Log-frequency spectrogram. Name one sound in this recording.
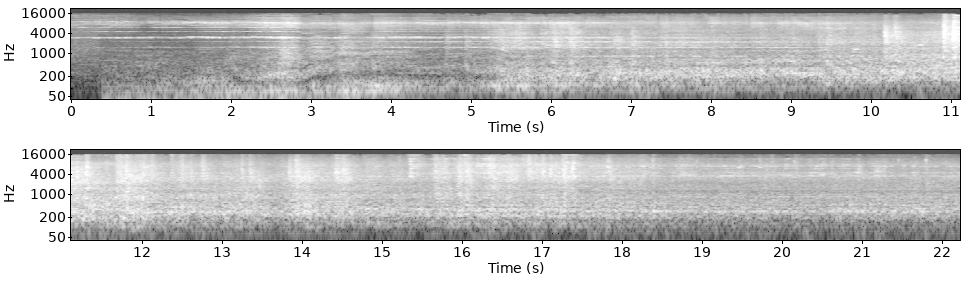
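A subway train rumbles and clatters along the tracks.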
